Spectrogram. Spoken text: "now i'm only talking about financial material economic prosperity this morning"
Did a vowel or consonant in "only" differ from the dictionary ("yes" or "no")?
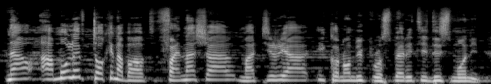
yes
